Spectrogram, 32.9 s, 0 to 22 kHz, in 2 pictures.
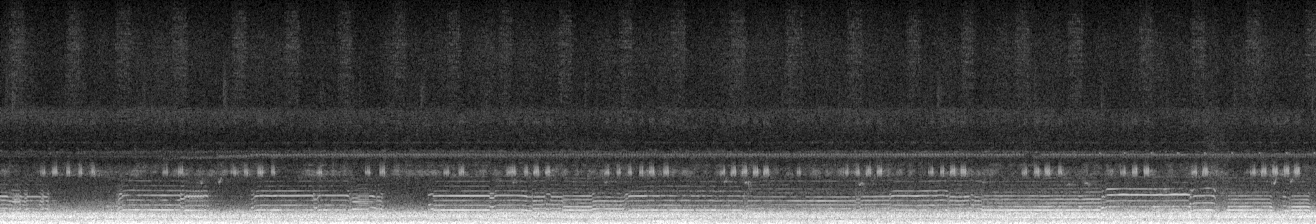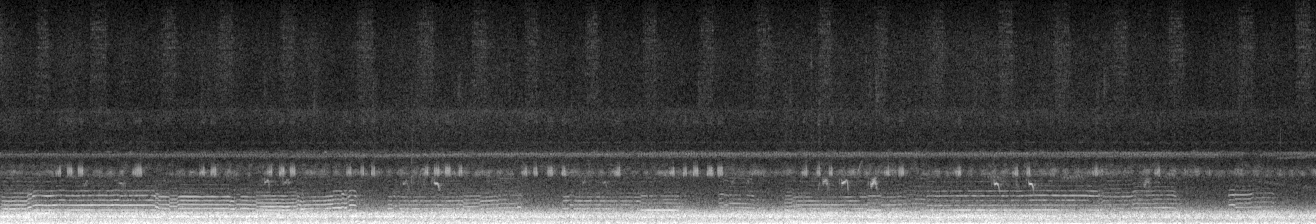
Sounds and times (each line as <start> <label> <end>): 0.0 traffic sound 32.9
